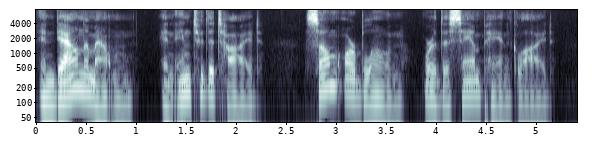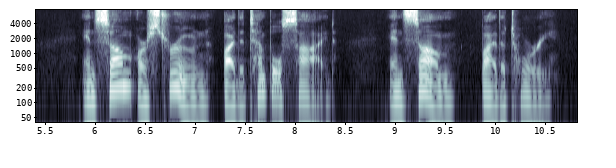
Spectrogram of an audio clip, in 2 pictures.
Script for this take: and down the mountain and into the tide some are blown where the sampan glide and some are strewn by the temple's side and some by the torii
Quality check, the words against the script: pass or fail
pass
